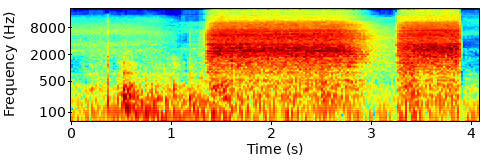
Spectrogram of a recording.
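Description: Fuel rushes through the line of a Richard Petty race car's new fuel system as the engine is primed, heard as two steady, loud hissing bursts split by a short pause and standing alone with no talk.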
